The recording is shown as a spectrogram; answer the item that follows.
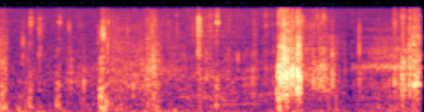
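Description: Faint footsteps of a hiker walking on a trail: a few scattered steps, with one slightly louder, short sound about a second and a half in.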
